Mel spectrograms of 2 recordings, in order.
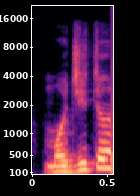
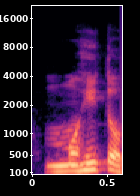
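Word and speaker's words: mojito: तो यह भी प्रोनाउंसिएशन गलत है। मोजितो नहीं होता है। मोहितो होता है।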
